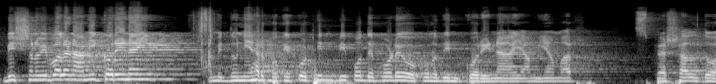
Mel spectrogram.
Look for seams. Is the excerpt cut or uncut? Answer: cut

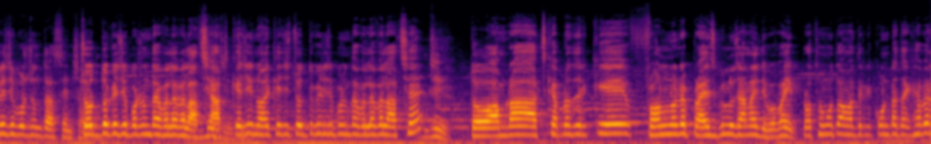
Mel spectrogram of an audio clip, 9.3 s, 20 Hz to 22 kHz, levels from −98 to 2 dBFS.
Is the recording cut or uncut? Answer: uncut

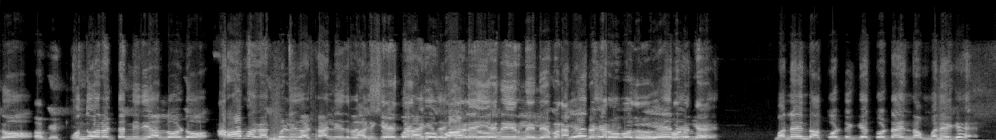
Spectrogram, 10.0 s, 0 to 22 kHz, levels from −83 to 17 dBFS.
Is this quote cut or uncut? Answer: uncut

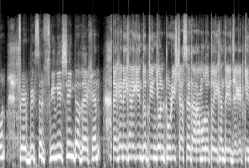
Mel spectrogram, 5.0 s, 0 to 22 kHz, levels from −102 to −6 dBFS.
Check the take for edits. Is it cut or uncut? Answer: cut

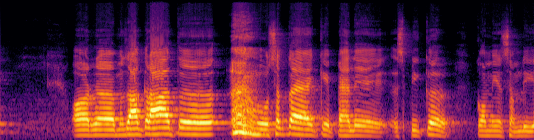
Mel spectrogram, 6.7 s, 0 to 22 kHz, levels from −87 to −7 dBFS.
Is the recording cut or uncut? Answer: uncut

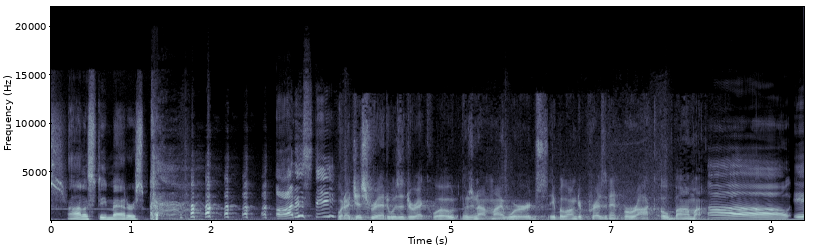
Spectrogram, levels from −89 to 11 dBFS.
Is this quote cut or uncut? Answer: cut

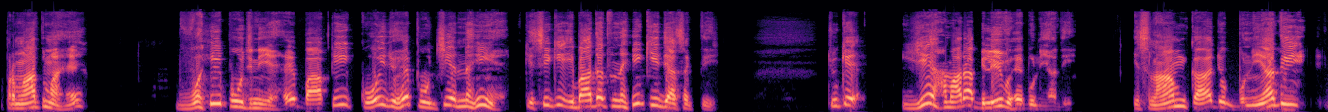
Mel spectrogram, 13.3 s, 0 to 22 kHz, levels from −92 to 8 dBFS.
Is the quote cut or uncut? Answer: uncut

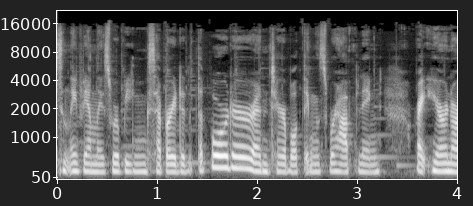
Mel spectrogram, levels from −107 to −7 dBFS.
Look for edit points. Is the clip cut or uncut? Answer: uncut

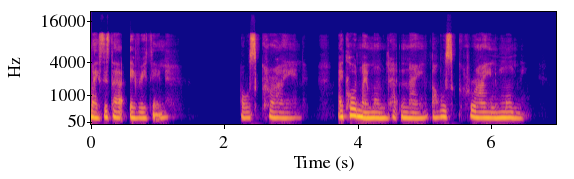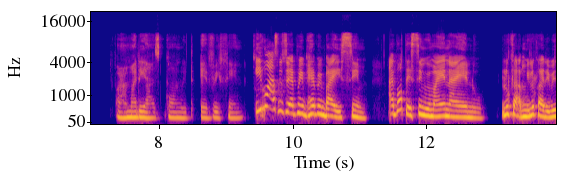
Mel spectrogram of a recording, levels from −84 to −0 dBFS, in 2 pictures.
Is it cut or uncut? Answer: cut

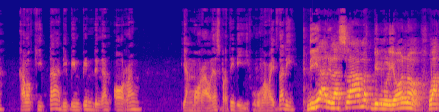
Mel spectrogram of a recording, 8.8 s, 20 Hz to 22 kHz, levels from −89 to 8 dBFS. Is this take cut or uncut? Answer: cut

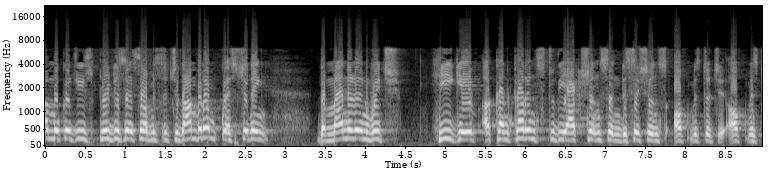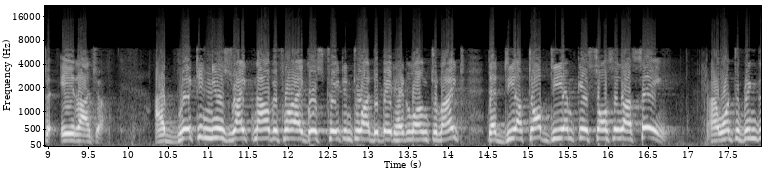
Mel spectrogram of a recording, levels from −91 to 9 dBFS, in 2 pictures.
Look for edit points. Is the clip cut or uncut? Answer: cut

